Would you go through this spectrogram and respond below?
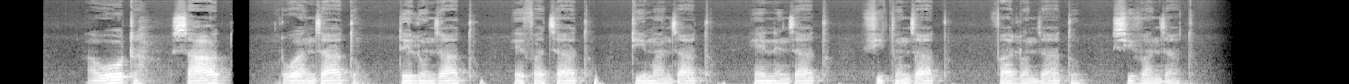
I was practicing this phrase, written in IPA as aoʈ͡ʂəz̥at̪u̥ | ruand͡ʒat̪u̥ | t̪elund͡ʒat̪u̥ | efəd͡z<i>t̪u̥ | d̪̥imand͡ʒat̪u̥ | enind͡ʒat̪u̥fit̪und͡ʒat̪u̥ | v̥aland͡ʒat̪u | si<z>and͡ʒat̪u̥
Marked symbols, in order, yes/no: no, no

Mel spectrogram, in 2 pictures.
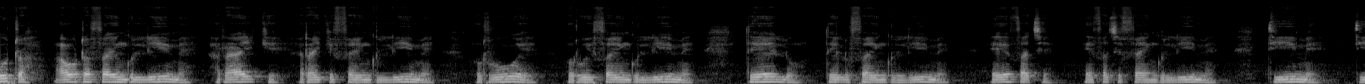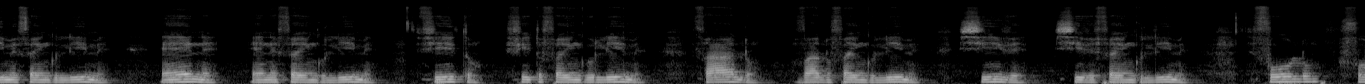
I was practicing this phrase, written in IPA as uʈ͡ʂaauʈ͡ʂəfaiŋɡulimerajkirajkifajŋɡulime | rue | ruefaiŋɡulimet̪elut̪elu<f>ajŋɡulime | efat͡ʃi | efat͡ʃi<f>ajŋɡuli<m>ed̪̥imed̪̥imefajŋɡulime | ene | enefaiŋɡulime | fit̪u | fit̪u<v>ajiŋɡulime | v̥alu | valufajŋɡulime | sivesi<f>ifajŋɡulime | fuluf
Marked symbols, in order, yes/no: yes, yes, yes, no, no

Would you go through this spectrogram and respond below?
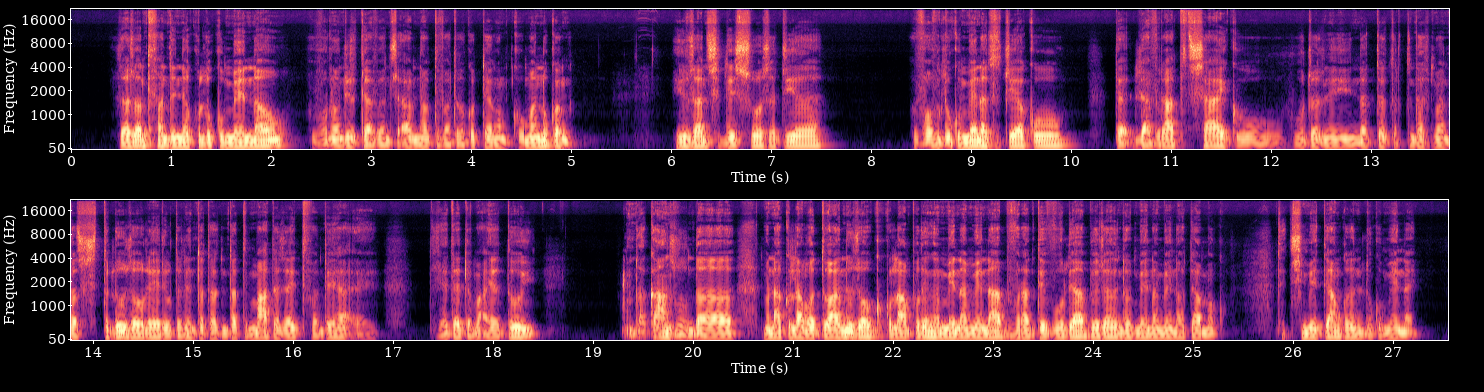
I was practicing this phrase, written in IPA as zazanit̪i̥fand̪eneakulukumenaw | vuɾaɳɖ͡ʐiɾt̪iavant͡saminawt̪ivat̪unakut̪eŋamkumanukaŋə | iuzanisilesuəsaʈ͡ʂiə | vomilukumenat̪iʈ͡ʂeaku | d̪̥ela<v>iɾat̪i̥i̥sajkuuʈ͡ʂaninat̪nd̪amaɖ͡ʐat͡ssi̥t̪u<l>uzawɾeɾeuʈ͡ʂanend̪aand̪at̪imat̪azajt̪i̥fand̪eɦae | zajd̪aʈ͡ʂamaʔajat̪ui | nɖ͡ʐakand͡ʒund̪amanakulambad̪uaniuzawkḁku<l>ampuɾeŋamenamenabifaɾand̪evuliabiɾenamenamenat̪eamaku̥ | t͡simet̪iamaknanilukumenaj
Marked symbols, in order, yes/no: yes, yes, yes

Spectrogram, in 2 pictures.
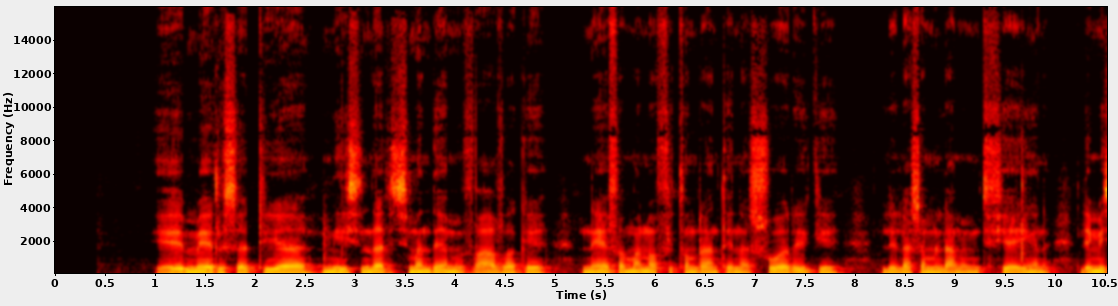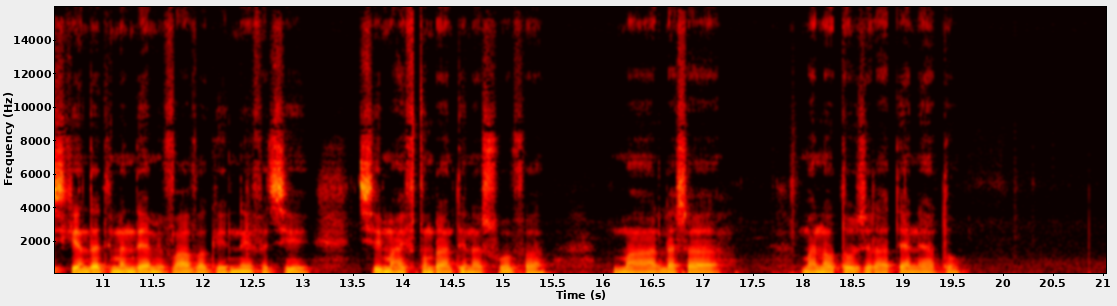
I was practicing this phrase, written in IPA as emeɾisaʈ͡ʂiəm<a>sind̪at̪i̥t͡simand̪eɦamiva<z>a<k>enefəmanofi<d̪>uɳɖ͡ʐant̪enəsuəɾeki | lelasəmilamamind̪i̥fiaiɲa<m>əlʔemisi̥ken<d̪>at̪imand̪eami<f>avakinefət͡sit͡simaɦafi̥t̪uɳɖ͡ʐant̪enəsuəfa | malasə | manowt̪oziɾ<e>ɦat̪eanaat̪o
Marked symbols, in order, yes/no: no, no, yes, no, no, yes, no, no

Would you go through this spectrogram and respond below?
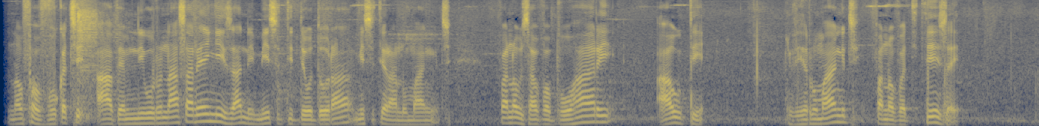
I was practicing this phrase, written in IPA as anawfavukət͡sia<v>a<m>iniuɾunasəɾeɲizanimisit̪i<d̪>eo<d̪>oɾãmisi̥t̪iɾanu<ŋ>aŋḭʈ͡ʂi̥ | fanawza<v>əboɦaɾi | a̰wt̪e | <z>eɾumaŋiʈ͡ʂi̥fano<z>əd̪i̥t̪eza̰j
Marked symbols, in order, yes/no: yes, yes, yes, yes, no, yes, no, no

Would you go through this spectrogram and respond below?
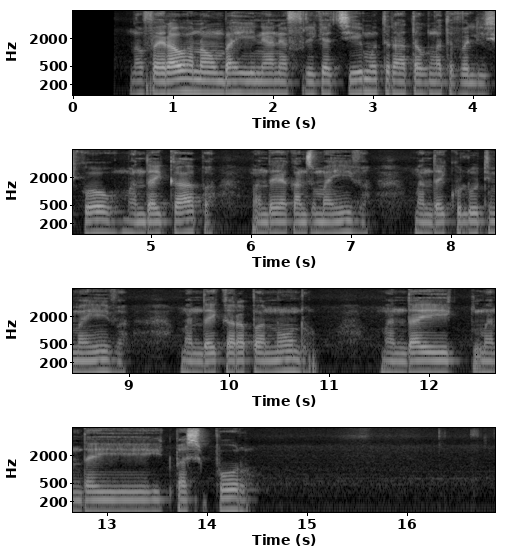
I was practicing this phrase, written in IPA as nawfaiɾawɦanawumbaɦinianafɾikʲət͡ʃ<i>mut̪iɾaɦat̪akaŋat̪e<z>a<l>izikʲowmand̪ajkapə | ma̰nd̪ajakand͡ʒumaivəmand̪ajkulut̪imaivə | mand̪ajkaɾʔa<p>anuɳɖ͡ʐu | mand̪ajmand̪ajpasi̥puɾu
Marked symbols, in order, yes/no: yes, no, yes, yes

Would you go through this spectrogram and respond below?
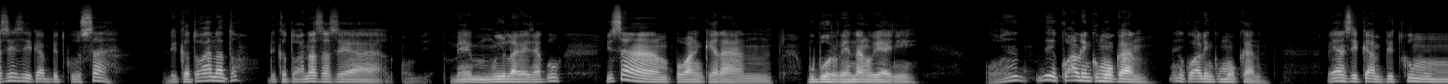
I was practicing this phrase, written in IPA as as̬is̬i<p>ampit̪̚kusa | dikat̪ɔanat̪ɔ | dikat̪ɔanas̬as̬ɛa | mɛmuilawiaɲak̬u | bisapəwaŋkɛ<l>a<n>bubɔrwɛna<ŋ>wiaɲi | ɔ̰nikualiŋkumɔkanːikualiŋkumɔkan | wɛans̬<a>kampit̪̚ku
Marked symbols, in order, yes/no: no, no, yes, yes, no

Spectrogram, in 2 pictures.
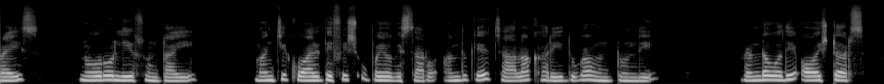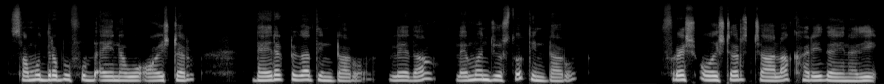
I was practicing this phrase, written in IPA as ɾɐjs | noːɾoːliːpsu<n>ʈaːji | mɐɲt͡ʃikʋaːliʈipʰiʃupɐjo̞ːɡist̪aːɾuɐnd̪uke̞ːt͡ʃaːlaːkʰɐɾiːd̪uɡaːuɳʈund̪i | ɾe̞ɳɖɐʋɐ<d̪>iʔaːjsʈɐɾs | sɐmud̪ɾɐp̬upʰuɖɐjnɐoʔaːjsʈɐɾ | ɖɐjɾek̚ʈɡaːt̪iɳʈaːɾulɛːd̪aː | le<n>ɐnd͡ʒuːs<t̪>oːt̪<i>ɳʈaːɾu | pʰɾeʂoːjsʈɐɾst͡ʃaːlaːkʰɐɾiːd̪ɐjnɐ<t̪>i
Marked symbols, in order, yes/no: no, yes, no, yes, yes, no

